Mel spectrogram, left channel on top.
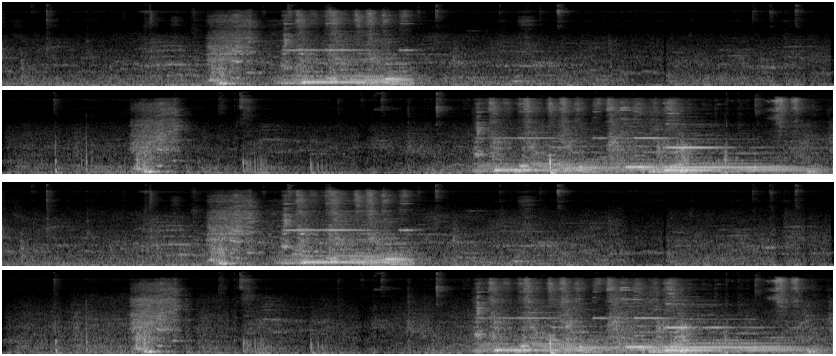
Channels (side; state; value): both; normal; correlation -0.06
